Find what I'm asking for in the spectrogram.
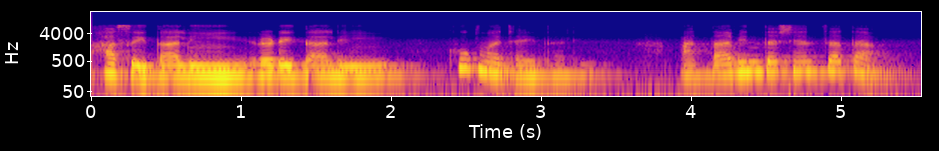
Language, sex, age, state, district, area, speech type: Goan Konkani, female, 18-30, Goa, Canacona, rural, spontaneous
